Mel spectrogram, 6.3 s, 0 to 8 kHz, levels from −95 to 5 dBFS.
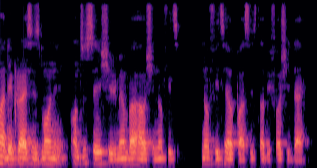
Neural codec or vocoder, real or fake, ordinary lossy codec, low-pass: none; real; MP3, 64 kbps; 7.2 kHz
